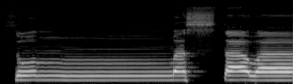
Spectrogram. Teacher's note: سین کو جب ہم پڑھیں گے تو آواز آئے گی سیٹی کی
